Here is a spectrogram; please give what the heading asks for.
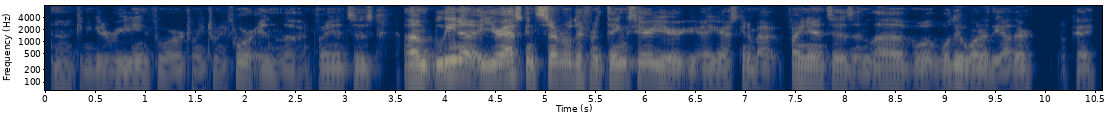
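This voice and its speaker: A man's voice: medium pitch, a little fast, few pauses, warm tone. A man who is a psychic medium hosts a casual live stream, chatting with viewers in a rambling way and greeting them by name. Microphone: streaming microphone.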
